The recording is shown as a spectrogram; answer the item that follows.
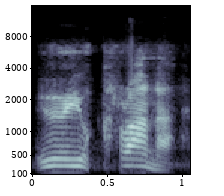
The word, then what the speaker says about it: Ukraine: We call that the Ukraine. I don't know if that's how you say it over there, but over here it's I don't say Ukraina. Ukraina. I can do that though.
